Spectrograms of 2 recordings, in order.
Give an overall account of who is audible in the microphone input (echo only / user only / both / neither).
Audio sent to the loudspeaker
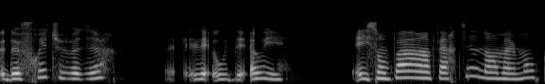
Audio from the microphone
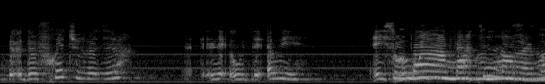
both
